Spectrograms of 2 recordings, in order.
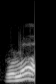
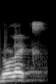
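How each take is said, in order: First: The word ends with an 'o' vowel. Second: The word ends with a 'ks' sound. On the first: The speaker calls it right. "ওটা উচ্চারণ হচ্ছে রোলস বা রোলো" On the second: The speaker calls it wrong. "আপনারা যেটাকে অনেকে বলেন রোলেক্স বা রোলক্স, ওই রকম না"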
